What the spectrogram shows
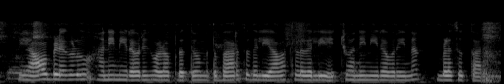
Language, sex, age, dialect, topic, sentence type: Kannada, male, 18-24, Central, agriculture, question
